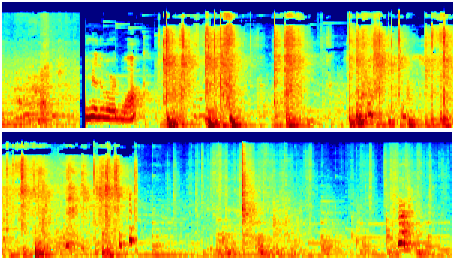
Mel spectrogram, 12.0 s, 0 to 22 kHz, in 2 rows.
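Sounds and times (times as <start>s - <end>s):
dog moving about indoors: 2.1s - 12.0s.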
